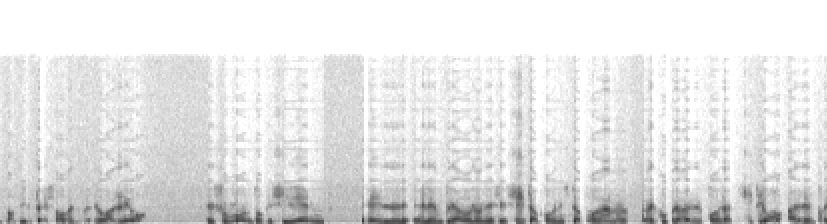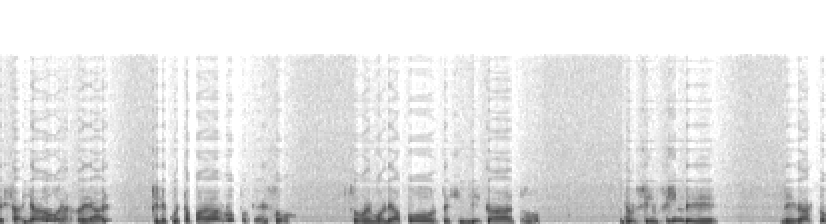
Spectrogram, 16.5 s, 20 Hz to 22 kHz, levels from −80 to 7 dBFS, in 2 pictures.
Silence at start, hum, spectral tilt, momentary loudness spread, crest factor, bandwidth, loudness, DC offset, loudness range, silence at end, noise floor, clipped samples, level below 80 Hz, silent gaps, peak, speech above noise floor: 0 s; none; -3 dB/octave; 12 LU; 20 dB; 17 kHz; -24 LUFS; under 0.1%; 2 LU; 0 s; -46 dBFS; under 0.1%; -68 dBFS; none; -4 dBFS; 23 dB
